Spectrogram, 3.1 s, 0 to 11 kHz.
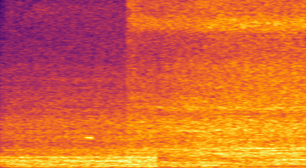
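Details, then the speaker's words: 2019 Honda HR-V 1.8L AWD at idle, AC briefly switched on with gauges fitted. A harsh, rushing whir with hissy roughness rises over the engine. High and low pressures barely move, consistent with a failed compressor. "Houston, we have noise. You can see we barely dropped. We barely moved at all. We're not doing much of anything, which is consistent with a failed compressor."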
